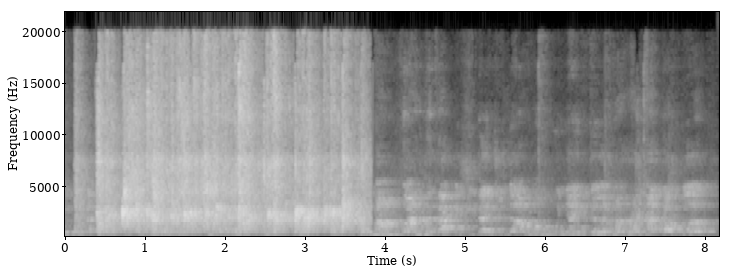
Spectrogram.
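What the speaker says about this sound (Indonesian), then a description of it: "Tepuk tangan dulu untuk kita" An audience bursts into applause for about four seconds, with steady rhythmic clapping, before it cuts off and voices take over.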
